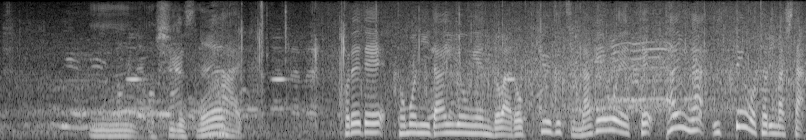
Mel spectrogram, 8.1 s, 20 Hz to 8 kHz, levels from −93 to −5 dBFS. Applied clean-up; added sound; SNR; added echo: none; Wind instrument, woodwind instrument; 11 dB; none.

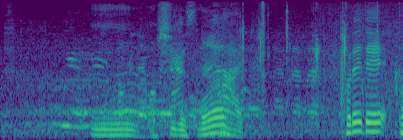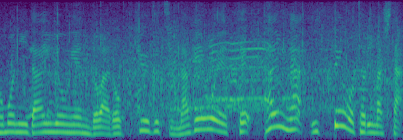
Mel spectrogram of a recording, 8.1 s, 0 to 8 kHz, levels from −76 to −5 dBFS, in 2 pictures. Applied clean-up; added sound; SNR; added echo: none; none; none; none.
